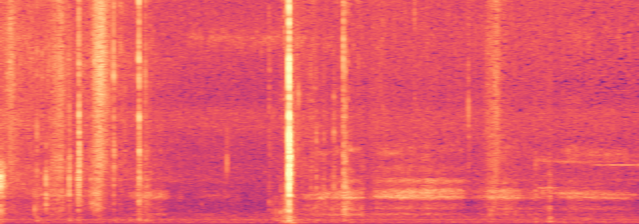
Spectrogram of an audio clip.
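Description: Metal hasp on a wooden coop door being unlatched: a few light clicks, then one sharp metallic click about three seconds in, with the rest fairly quiet.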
